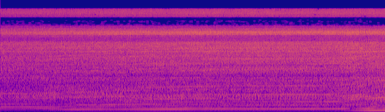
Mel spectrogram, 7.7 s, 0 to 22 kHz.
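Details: Kia K5 after rod bearing replacement from below without engine teardown: smooth, even tone rising steadily as revved gently to about 4000 rpm, no knocks or clatter under the hiss; healthy engine.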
